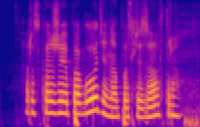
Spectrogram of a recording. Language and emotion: Russian, neutral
